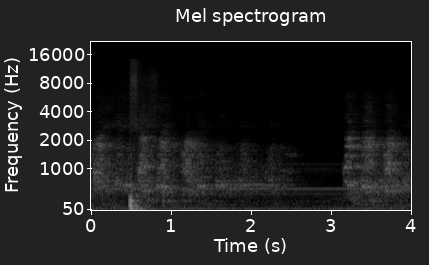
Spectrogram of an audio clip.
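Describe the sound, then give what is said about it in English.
Dogs bark outdoors on a rainy, cloudy day in the south of Brazil, a sharp bark near the start followed by a sustained stretch of barking and another burst near the end, with no one talking. “Got the dogs barking outside.”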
